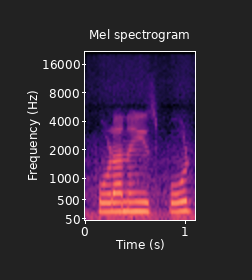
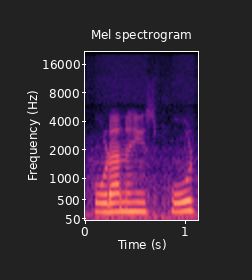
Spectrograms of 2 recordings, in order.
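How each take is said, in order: Both takes have the same delivery.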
